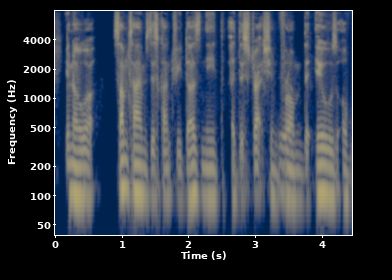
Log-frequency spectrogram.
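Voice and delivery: normal talking voice

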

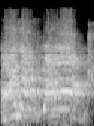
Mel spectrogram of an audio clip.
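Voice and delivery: shrill, high, top-of-the-lungs blurted shriek. Recounting a moment standing among some girls, re-enacting screaming it out. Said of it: "stood there and screamed".

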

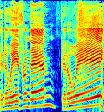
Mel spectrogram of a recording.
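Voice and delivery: put-on slow Cork Irish accent, words drawn out. Quoting what his granddad used to say to him, in a Cork accent. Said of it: "That's my Cork accent".

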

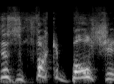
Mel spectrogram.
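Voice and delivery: put-on very high-pitched furious angry yell. Explaining why dogs get aggressive, acting out an owner: mock yelling at the TV. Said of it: "constantly screaming and yelling at your TV".

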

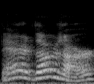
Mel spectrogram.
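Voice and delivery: Irish or Scottish-sounding accent. Correcting a word while talking about the Moores murders, in an Irish Scottish accent. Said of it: "Speaking with a like Irish Scottish accent".

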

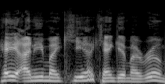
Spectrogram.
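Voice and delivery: ordinary talk, nothing marked

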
